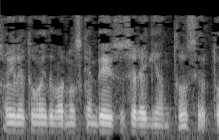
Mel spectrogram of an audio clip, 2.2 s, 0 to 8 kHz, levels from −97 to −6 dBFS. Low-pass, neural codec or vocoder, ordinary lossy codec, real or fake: 7.2 kHz; none; MP3, 24 kbps; real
